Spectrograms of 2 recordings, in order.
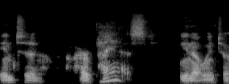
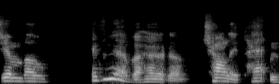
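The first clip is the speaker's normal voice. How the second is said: put-on accent from the Delta; 5 semitones higher than usual. Retelling a question your grandmother asked you, imitating grandmother's high Delta accent. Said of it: "in that high Delta accent".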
